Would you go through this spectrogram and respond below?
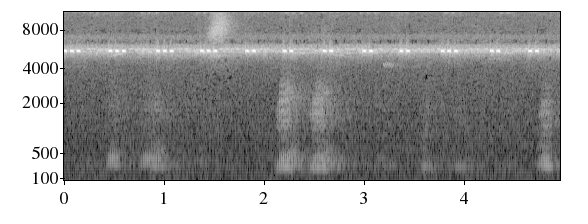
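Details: Deep, piglike grunts from pig frogs come in brief doubled bursts, with the loudest pair near the middle, set against a continuous high, pulsing insect buzz.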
